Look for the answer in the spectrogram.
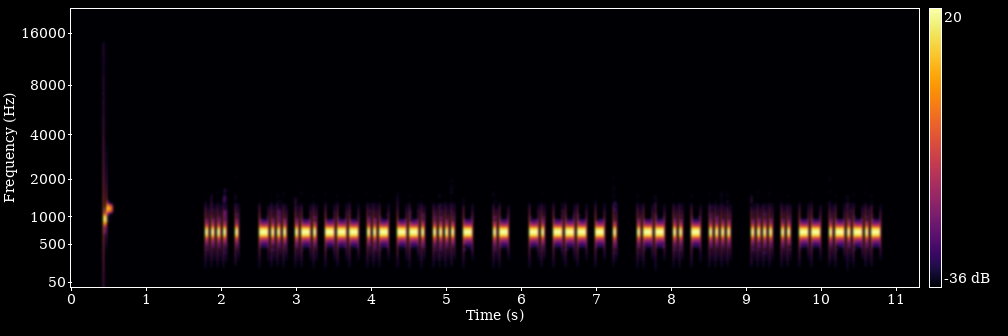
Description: Morse code, heard as a keyed tone, about 30 wpm, 700 Hz. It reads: HE BROUGHT A NOTE WITH HIM.
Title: Sentences from Top 1000 Words - Review Part 2 - 30wpm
